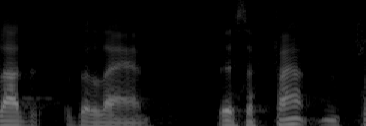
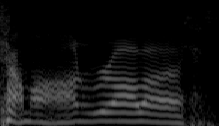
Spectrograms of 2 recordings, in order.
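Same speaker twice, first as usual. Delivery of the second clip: put-on very high, very loud shout; 11 semitones higher, 3 dB quieter than usual. Recalling his late father at his rugby matches, imitating dad's loud shout. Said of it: "he had a very loud voice".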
